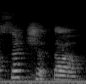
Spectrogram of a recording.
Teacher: Từ search thì các bạn thấy là gì? Âm cuối cùng của nó âm chờ là âm bật hơi. Vậy các con sẽ có search tờ, đúng không ạ?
